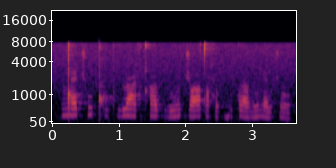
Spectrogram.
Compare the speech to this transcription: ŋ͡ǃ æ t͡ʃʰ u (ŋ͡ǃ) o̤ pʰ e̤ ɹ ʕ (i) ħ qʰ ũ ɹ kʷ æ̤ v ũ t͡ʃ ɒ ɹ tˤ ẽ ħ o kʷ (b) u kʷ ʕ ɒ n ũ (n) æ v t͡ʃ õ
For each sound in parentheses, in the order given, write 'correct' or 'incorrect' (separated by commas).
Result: incorrect, incorrect, correct, correct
